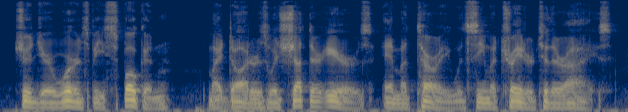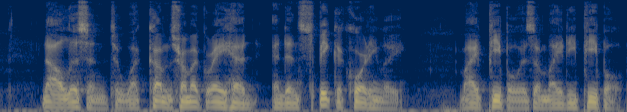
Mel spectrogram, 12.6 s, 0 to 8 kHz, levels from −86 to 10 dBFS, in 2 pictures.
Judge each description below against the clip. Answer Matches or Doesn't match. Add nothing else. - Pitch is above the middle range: Doesn't match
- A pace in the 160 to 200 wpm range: Matches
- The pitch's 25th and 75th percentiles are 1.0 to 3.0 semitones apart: Doesn't match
